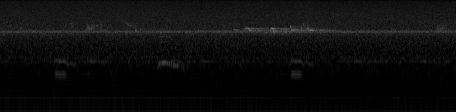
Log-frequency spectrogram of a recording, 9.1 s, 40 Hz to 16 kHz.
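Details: Male and female Eurasian eagle-owls calling on 28 February 2014 between 6:27 and 6:29 in the morning; faint, low hoots recur several times amid a steady high-pitched background tone, with a few thin bird notes above.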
